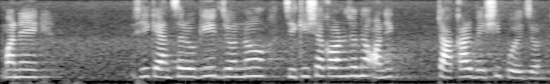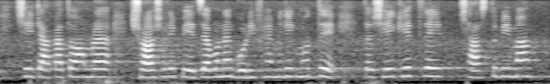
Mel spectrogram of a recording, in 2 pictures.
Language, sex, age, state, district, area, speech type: Bengali, female, 18-30, West Bengal, Purba Bardhaman, urban, spontaneous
